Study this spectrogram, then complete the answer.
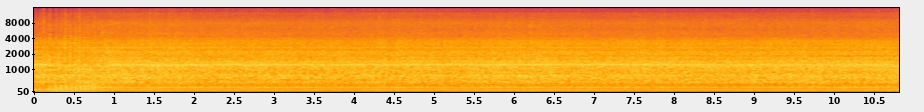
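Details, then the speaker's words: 1997 Honda EB5000 generator on a cheap non-OEM carburetor, low idle in auto mode, adjusted by restricting flow. Constant, even drone with no rise and fall; it used to surge and now idles steadily without hunting, normal. "uh you know i again it used to surge a little bit now it doesn't surge at all just restricting the flow so right now that's normal"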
